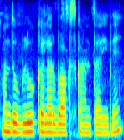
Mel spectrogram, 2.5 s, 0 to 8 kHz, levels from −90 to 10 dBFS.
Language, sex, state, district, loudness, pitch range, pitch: Kannada, female, Karnataka, Koppal, -16 LUFS, 175-195 Hz, 185 Hz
